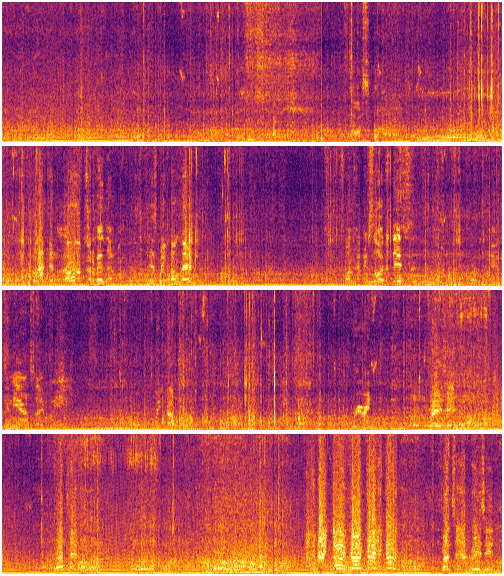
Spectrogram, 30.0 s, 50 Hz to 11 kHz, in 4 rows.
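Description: Turbocharged Nissan GQ Patrol's TB42 straight-six engine working under load at low speed. Its note holds steady for long stretches and rises with the throttle about a second in and again for several seconds near the end.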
